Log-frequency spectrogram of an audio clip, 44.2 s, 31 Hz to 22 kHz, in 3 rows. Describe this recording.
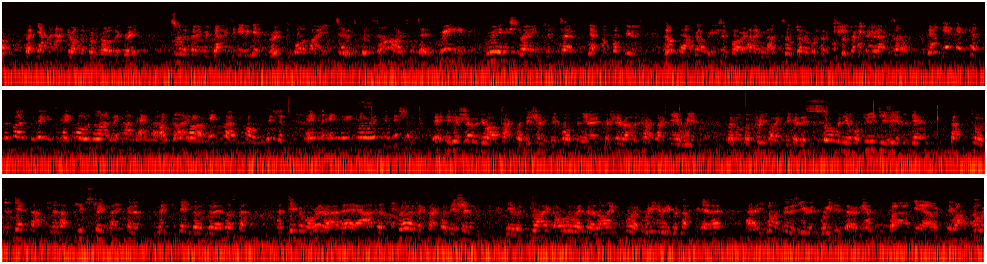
british motorcycle grand prix 2022 ... moto three qualifying two ... dpa 4060s on t bar on tripod to zoom f6 ...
